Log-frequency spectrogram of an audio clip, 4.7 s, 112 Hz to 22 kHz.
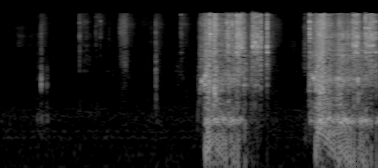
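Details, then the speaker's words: Free two-stroke weedeater after the carb reset (fuel screw closed, opened 1/8 turn), firing much better than at first; after light taps it revs cleanly in two strong bursts, before the idle is raised to fine-tune the low and high screws. "Right now it's firing a lot better than when I first started, so now I need to increase the idle screw so I can fine tune the low screw and the high scr"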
